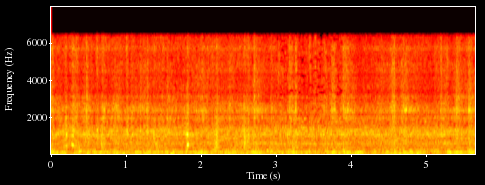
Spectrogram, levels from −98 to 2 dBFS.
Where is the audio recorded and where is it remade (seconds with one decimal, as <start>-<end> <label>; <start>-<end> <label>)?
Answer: 0.0-3.0 remade; 3.0-3.9 recorded; 3.9-5.7 remade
